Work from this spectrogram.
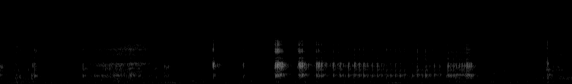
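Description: A small, hollow, dark navy paper-covered cardboard gift box is held in both hands close to the ear microphones and scratched and tapped with the fingertips and fingernails. Soft, rustling scratch swells alternate with quick, sharp taps that carry a hollow, boxy resonance around 900 Hz, followed by a longer run of light scratching and a final faint tap.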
